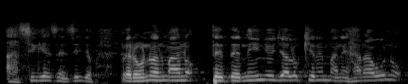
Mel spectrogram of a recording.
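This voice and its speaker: Husky-voiced pastor preaching. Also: male voice, sits high, brisk, muffled recording. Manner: conversational preaching, addresses the congregation directly. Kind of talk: sermon. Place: church.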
